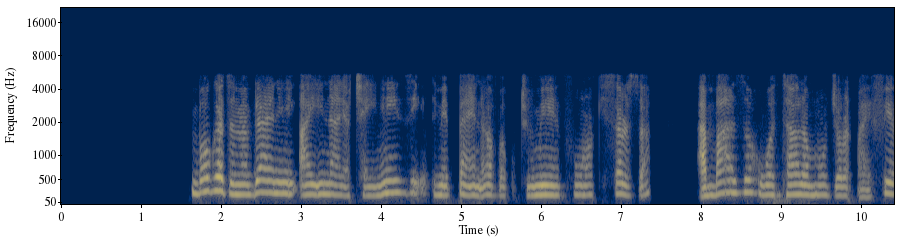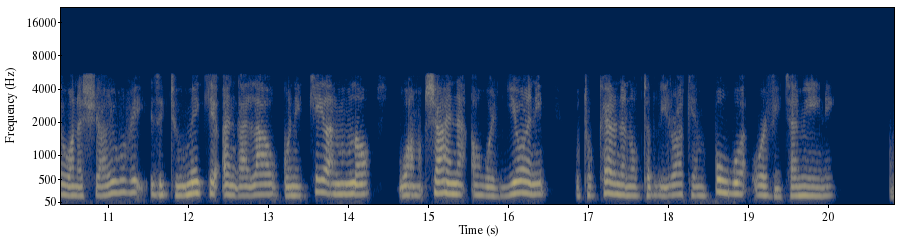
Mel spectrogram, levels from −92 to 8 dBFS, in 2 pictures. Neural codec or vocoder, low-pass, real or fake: codec, 16 kHz in and 24 kHz out, 0.4 kbps, LongCat-Audio-Codec, fine tuned four codebook decoder; 5.4 kHz; fake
